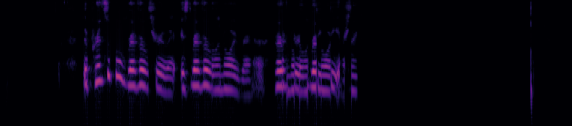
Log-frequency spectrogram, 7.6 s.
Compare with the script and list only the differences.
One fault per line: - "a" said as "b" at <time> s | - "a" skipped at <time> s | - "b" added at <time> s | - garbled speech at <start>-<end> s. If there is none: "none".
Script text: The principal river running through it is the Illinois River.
- "running" skipped at 1.9 s
- "the" said as "river" at 2.5 s
- garbled speech at 3.7-4.8 s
